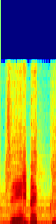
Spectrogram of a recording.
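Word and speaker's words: ゼーベック: 今回のキーアイテムジーベック発電機と理想姿勢世紀の登場ですあっ嬉しいベックじゃなくてゼーベックって読むらしいよこええええ知らなんだ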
